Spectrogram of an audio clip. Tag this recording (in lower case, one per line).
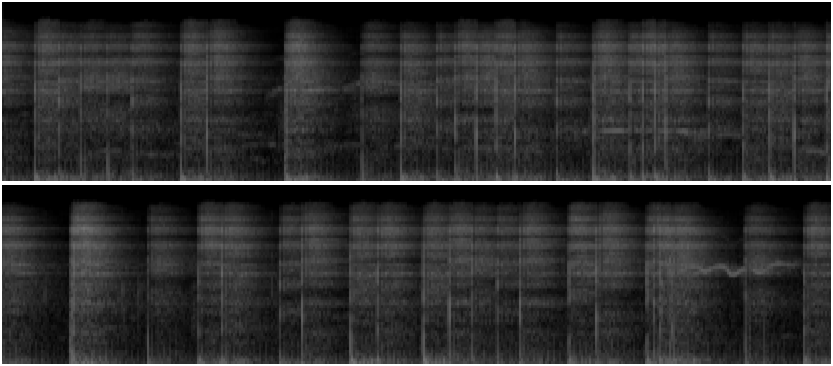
music
tap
